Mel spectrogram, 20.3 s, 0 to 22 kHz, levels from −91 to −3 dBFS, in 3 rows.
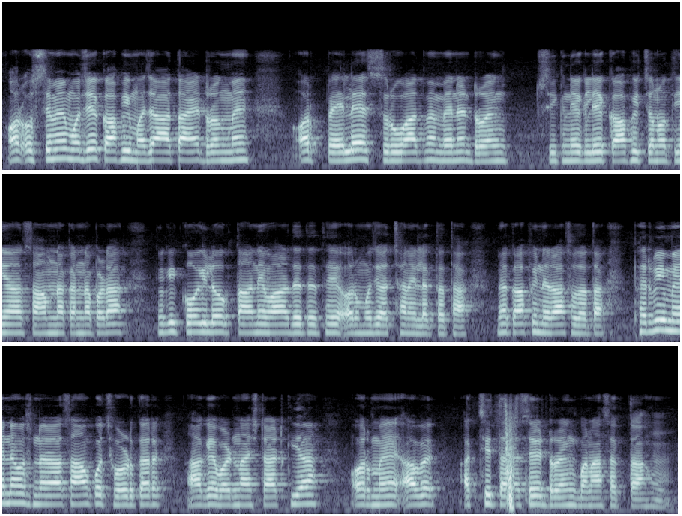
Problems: none marked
